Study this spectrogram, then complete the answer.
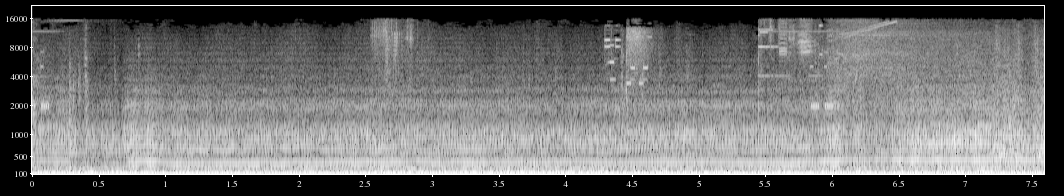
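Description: A car engine in The Crew racing game holds a steady high drone with small pitch shifts as it races along, loud and continuous with a faint voice underneath.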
